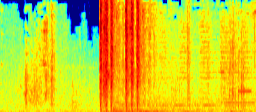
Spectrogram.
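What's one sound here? A silenced gun fires a single muffled shot.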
